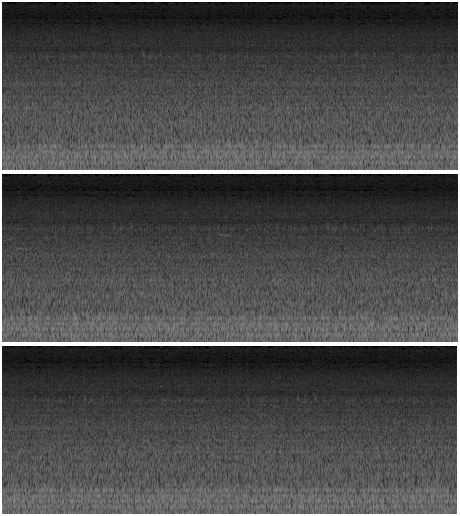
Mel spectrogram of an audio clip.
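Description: A heavy machine's diesel engine hums steadily.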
